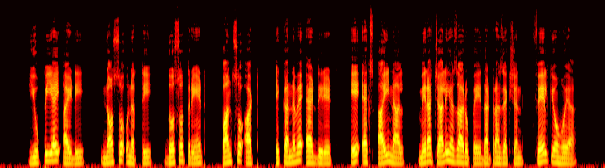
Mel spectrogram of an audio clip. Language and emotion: Punjabi, neutral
